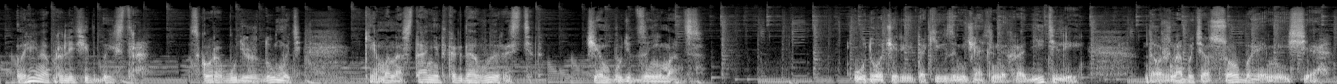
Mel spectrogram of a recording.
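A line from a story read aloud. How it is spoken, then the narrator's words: Soft, gentle. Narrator (Russian): мягко сказал Бунин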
